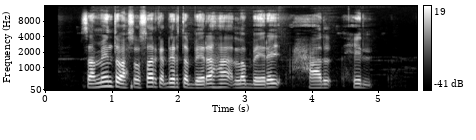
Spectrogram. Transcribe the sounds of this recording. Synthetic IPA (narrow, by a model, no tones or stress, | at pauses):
saːmɛjnt̪ʰɐwɑħsɔːsaːrkʰɐɖɪrt̪ʰɐbɛːɾɐɦɐlɐbɛːɾɛjħaːl | ħɪl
